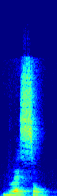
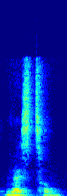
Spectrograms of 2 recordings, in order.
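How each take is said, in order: First: The t sound is left silent. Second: The t sound is pronounced. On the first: The speaker calls it right. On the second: The speaker calls it wrong.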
